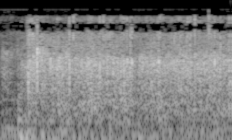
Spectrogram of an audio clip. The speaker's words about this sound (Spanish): Y estos aplausos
